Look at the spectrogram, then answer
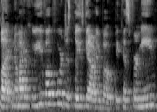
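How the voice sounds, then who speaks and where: A woman with an American accent, ordinary pitch variation, audible room echo and noticeable background noise. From Texas. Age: 20s. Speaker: political candidate. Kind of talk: campaign speech. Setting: public forum with audience.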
